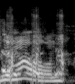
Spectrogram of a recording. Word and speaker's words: Ramon: But what I was bringing up was we're calling Ramon Roman like multiple times. It's like he couldn't say the name. Matter of fact, say it now. – Why you want me to be? – Say his name. – He said, I like top Roman. – It's Ramon. I got it now. I just didn't have it then.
